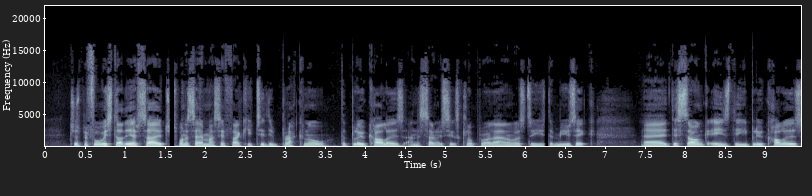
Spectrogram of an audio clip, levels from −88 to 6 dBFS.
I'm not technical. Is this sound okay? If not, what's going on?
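No. The wireless microphone link briefly lost too much of its signal twice, and the receiver muted itself each time. This is a digital wireless dropout. Instead of crackle or hiss, you get a tiny clean gap of near silence. The first lasts about 70 ms, from 1.55 to 1.62 s, between "we start the episode" and "want to say a". The second lasts 60 ms, from 6.24 to 6.30 s, between "for allowing us to" and "the music".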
